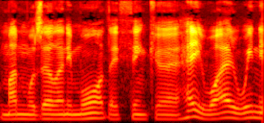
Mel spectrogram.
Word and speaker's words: mademoiselle: And number three, the third one you can use is mademoiselle. Don't forget that middle E is silent. It's not mademoiselle, it's mademoiselle.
